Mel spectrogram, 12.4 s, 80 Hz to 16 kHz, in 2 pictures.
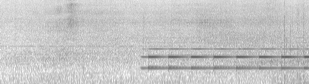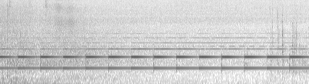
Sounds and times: Trains traveling through 0:00.0 - 0:12.3
Traffic Sound 0:00.0 - 0:12.3
Railway level crossing 0:02.8 - 0:12.3

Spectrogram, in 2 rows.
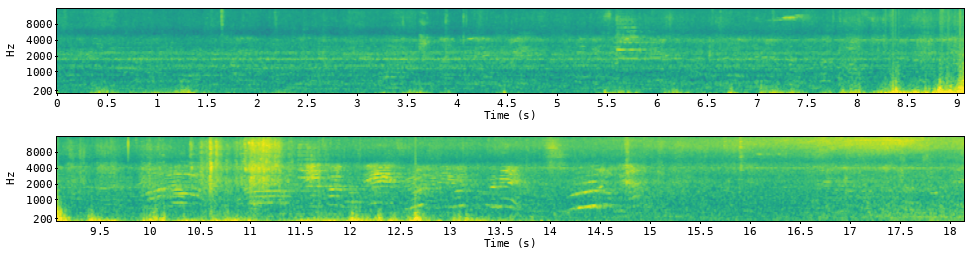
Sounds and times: Streetcar 0:00.0 - 0:18.1
Tourists and pedestrians 0:00.0 - 0:18.1
Traffic Sound 0:13.2 - 0:18.1

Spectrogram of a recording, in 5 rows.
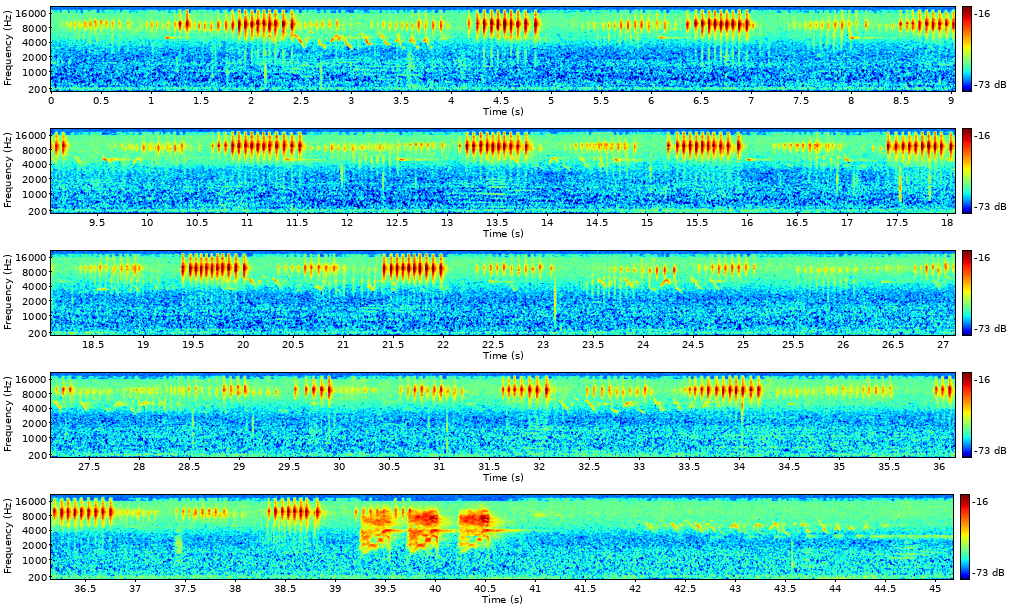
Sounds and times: clicking sounds by insects 0:01.1 - 0:02.8
clicking sounds by insects 0:03.5 - 0:05.0
clicking sounds by insects 0:05.6 - 0:07.0
clicking sounds by insects 0:07.8 - 0:09.4
clicking sounds by insects 0:10.0 - 0:25.1
clicking sounds by insects 0:25.9 - 0:39.9

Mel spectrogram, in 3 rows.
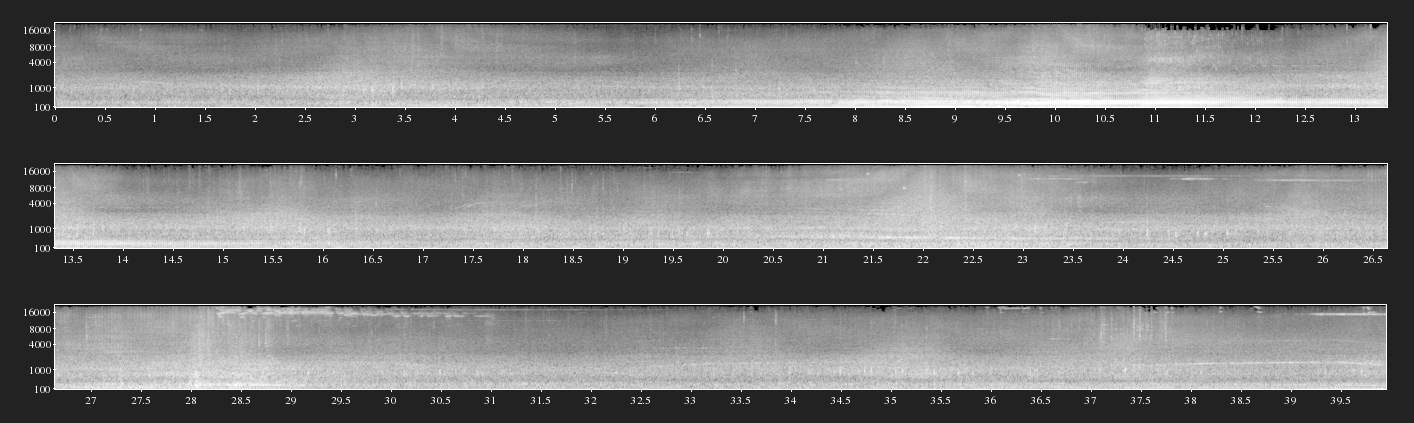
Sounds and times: Traffic 0:00.0 - 0:39.9

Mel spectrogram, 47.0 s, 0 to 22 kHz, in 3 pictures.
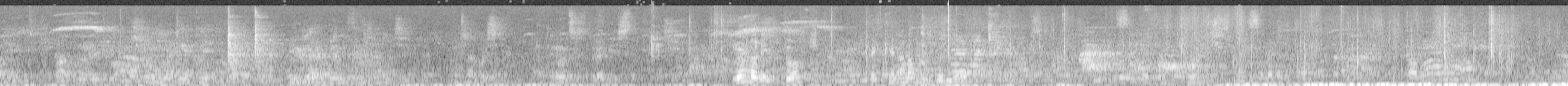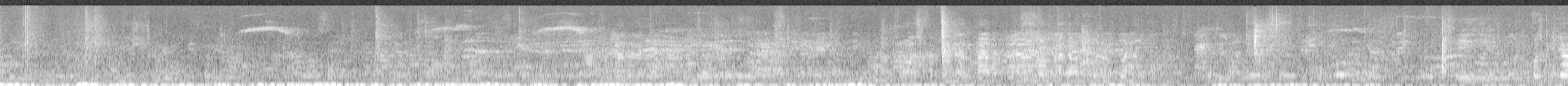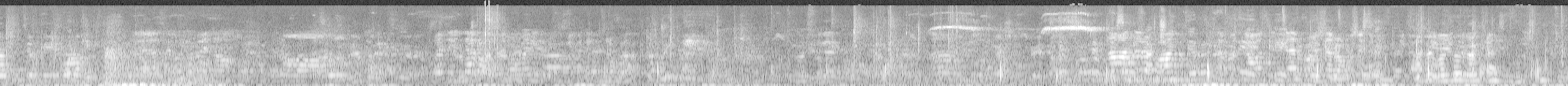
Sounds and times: students walking and talking 0:00.0 - 0:47.0
workers 0:06.3 - 0:17.2
birds 0:19.8 - 0:21.7
birds 0:40.2 - 0:42.9

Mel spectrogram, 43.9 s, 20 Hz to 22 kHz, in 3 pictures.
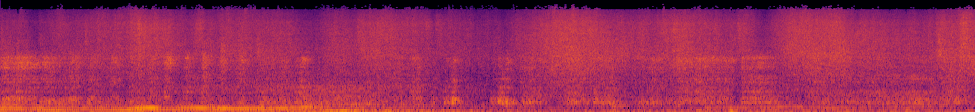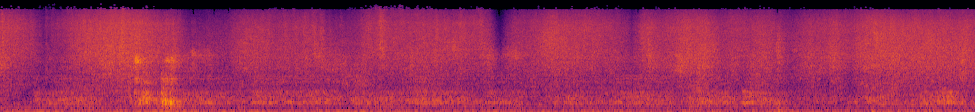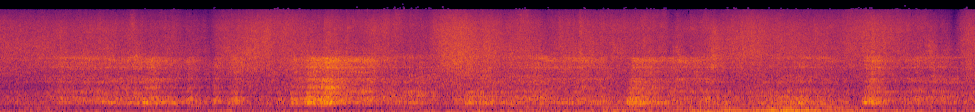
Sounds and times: Rubbing ash from a house fire 0:00.0 - 0:43.8

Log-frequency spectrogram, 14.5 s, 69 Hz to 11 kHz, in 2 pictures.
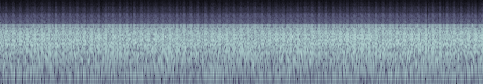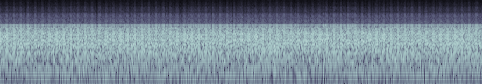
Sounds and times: FREQ.RADIO AM 0:00.0 - 0:14.4

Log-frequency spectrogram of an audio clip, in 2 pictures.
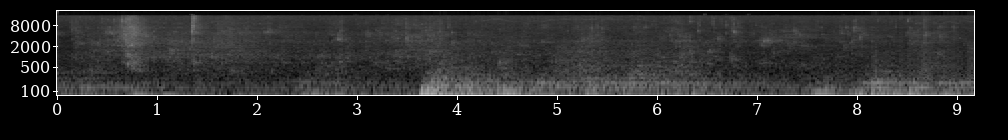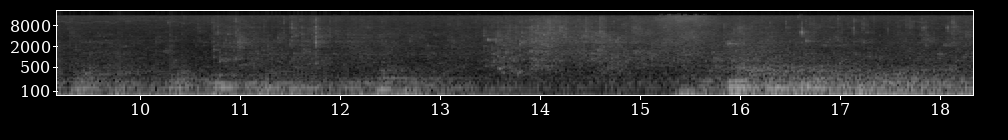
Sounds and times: sluice gate 0:10.9 - 0:18.3

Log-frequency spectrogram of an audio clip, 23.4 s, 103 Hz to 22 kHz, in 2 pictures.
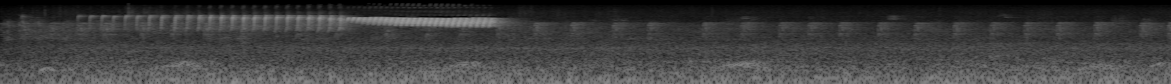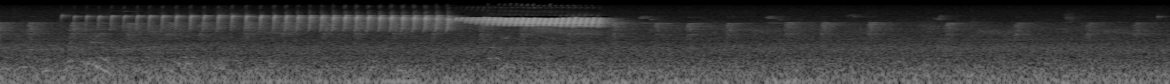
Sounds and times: Bird trills 0:00.0 - 0:05.9
voices of other birds 0:00.0 - 0:23.4
Human voices 0:11.5 - 0:13.7
Bird trills 0:12.4 - 0:18.0

